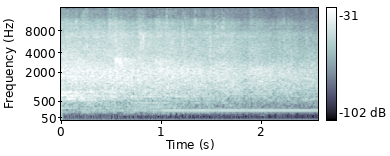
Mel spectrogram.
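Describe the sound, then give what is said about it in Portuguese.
An audience claps together for the Lord during a worship service in dense, continuous applause that holds steady for a few seconds, then eases off slightly at the end, with a faint low hum beneath it. “Dá uma salva de palmas ao Senhor.”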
